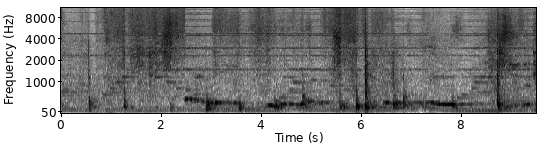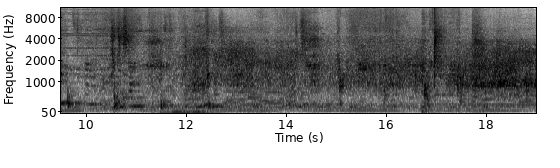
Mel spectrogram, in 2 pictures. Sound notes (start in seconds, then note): 0.7 footsteps Fade Away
